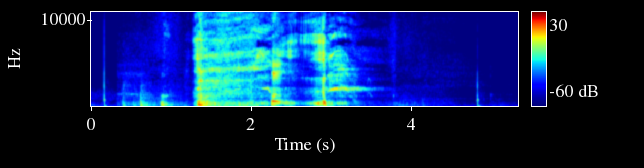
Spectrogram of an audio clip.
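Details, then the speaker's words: Acted, simulated coughing fit by an adult in a comedy skit: a harsh, drawn-out fit with strained, noisy bursts after a few brief sounds. "that's what that's what happens when you have too many sweets when you have fizzy drinks when you don't take care of yourself"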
